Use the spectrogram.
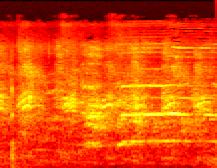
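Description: A rooster crows near a crowded Amish animal auction with chickens and pigeons for sale, a drawn-out call over a busy background of other fowl and barn noise.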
